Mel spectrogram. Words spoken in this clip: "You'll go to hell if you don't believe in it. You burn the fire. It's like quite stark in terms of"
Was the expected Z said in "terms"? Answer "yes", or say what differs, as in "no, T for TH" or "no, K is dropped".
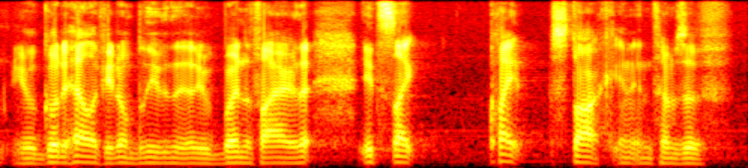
yes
